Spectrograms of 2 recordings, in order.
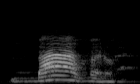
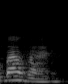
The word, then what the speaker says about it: bávaro: E para paroxítona, bávaro e não bavaro.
